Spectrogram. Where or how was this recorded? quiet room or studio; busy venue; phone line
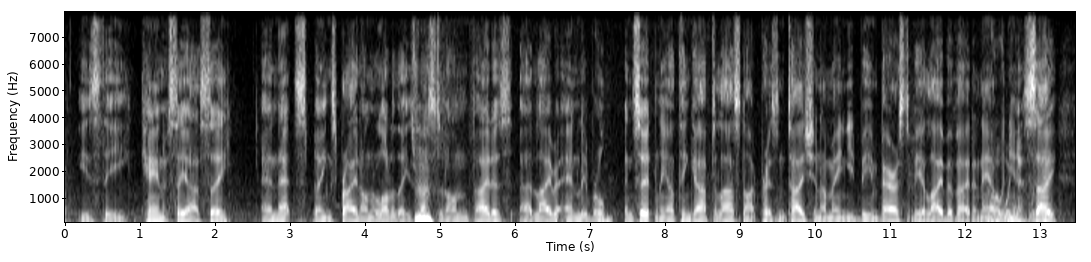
busy venue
